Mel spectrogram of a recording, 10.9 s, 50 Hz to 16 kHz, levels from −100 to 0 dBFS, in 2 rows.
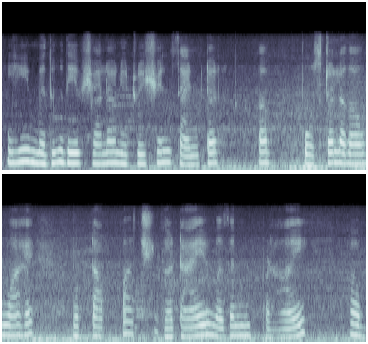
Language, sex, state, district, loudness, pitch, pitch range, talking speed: Hindi, female, Haryana, Jhajjar, -16 LUFS, 210 Hz, 180-225 Hz, 90 wpm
